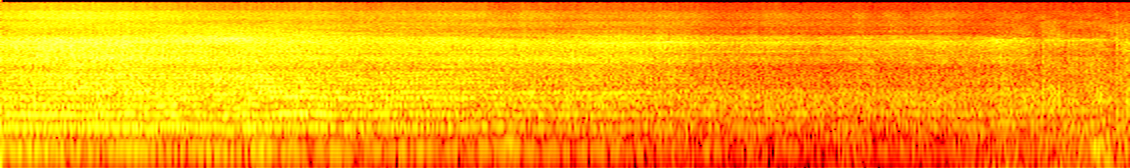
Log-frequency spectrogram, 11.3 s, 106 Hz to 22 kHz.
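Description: Drone flying over the new lava-formed coastline at Kapoho during the 2018 Kilauea eruption in Puna, Hawaii, a steady high-pitched multi-tone whine that is loud at first, then slowly fades as it moves away, with no talk.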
